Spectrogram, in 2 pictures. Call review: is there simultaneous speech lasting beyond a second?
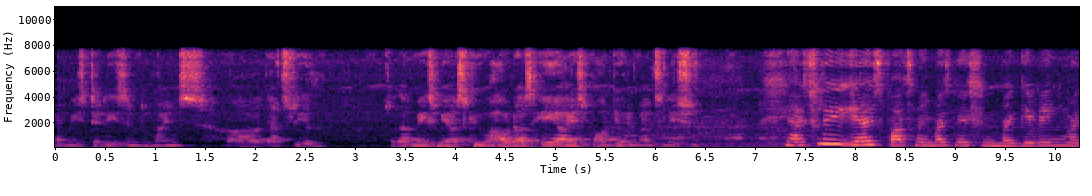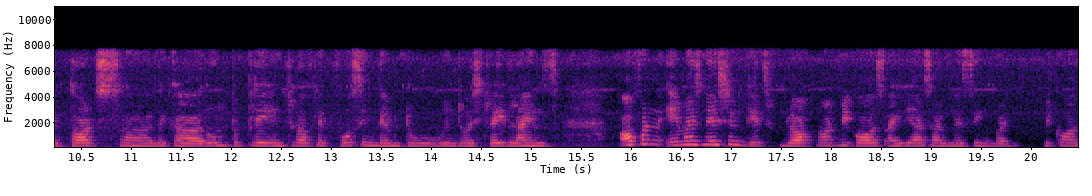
No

